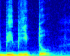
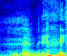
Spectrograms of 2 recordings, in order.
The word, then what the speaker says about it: Bebeto: era, no início, era, às vezes não pronunciavam bem, no mundo árabe era Romário Bibito. Bebeto.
